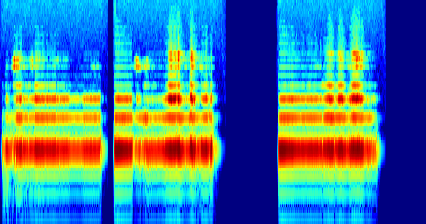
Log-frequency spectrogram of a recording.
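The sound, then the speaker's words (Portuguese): A phone ringing tone repeats in steady, mid-pitched electronic bursts about a second long, with a brief break after the first and a longer pause before the third, and the call goes unanswered. “Eu tentei ligar para uma pantufer, a pantufer não atendeu o telefone, é uma pena”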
